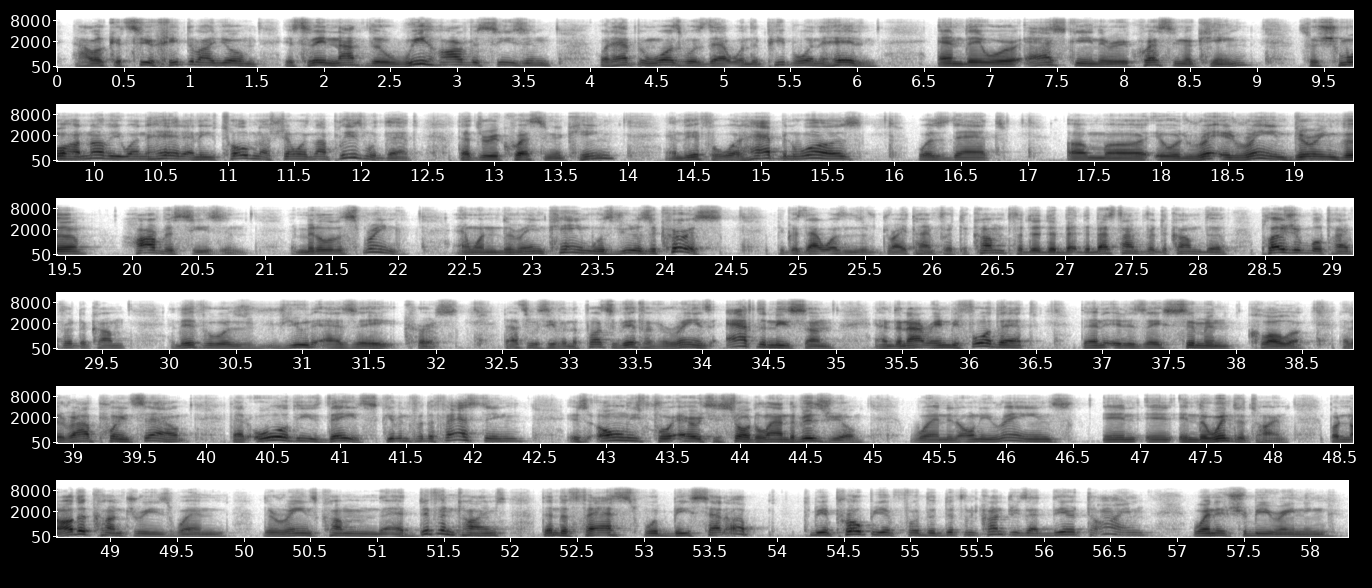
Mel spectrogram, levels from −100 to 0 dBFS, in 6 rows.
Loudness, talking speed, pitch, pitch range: -21 LUFS, 210 wpm, 130 Hz, 110-150 Hz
